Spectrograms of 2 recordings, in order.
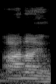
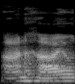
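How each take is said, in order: First: आनायो with no h, a-na-yo run together; correct pronunciation. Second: आनहायो with a clear h sound in the middle; आनहायो said loud with an audible h; wrong pronunciation. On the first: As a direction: drop the h and blend आनायो. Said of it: "इसे आनायो पढ़ना है". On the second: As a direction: stress the h in आनहायो as the mistake. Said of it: "आनहायो नहीं पढ़ना है". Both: Shown as a demonstration.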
